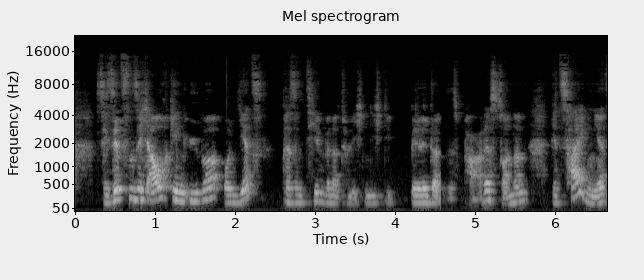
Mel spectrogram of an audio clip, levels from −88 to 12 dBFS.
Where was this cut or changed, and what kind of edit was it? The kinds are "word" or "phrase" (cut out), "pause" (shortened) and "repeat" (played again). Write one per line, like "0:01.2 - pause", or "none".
0:04.6 - word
